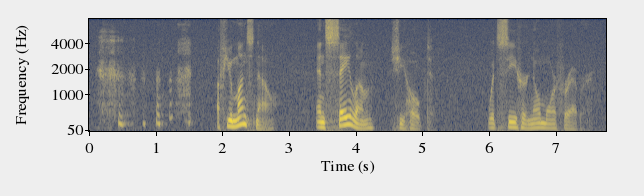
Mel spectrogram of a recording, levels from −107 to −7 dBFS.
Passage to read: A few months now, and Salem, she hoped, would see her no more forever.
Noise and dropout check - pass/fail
fail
